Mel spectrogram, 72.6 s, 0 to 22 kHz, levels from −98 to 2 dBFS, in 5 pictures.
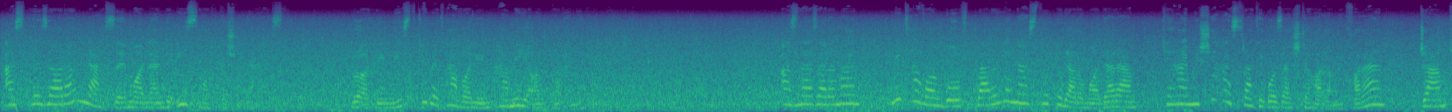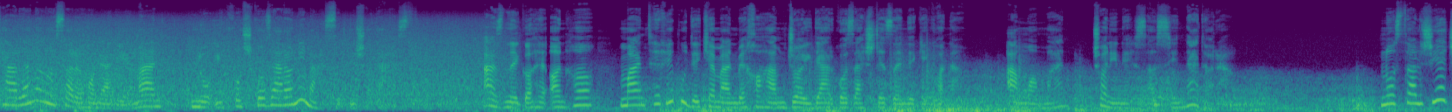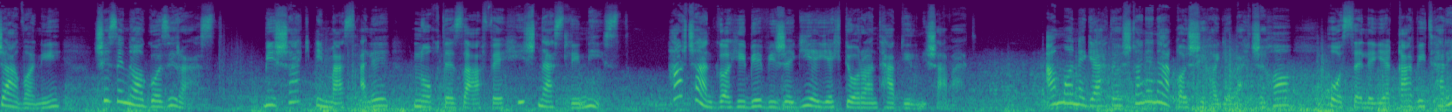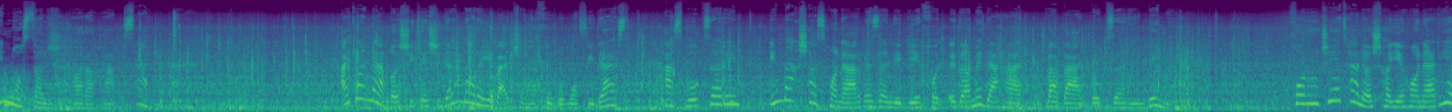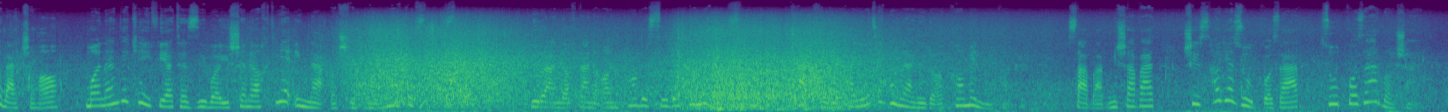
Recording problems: rain or running water; loud; throughout; 1 dB below the speech

